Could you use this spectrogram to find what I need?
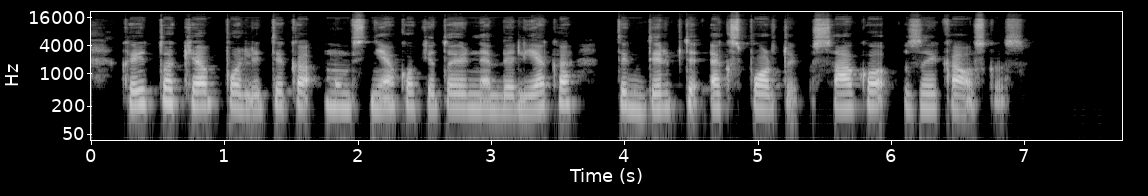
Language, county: Lithuanian, Kaunas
